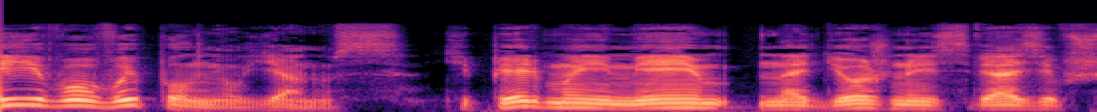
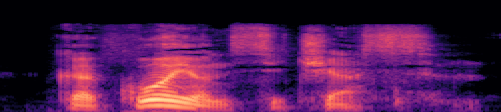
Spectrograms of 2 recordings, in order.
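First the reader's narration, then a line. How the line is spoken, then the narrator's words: Thoughtful. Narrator (Russian): задумчиво произнес Янус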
